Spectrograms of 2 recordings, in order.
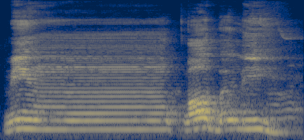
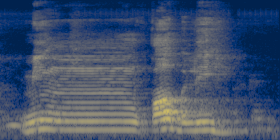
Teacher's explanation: Jadi harus dibaca samar-samar nun sukun, persiapan untuk membaca huruf qaf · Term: ikhfa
